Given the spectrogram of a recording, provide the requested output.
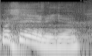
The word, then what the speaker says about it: Muschietti: It was directed by Andy Muschietti. I have no idea if Muschietti. – I pronounced that. Muschietti, yeah.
